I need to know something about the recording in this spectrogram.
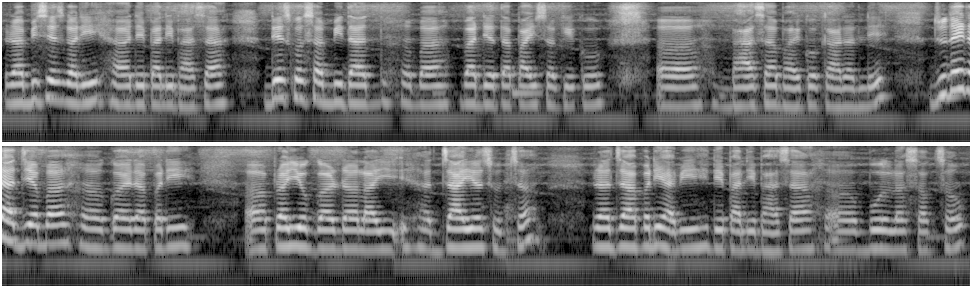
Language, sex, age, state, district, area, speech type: Nepali, female, 30-45, West Bengal, Kalimpong, rural, spontaneous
